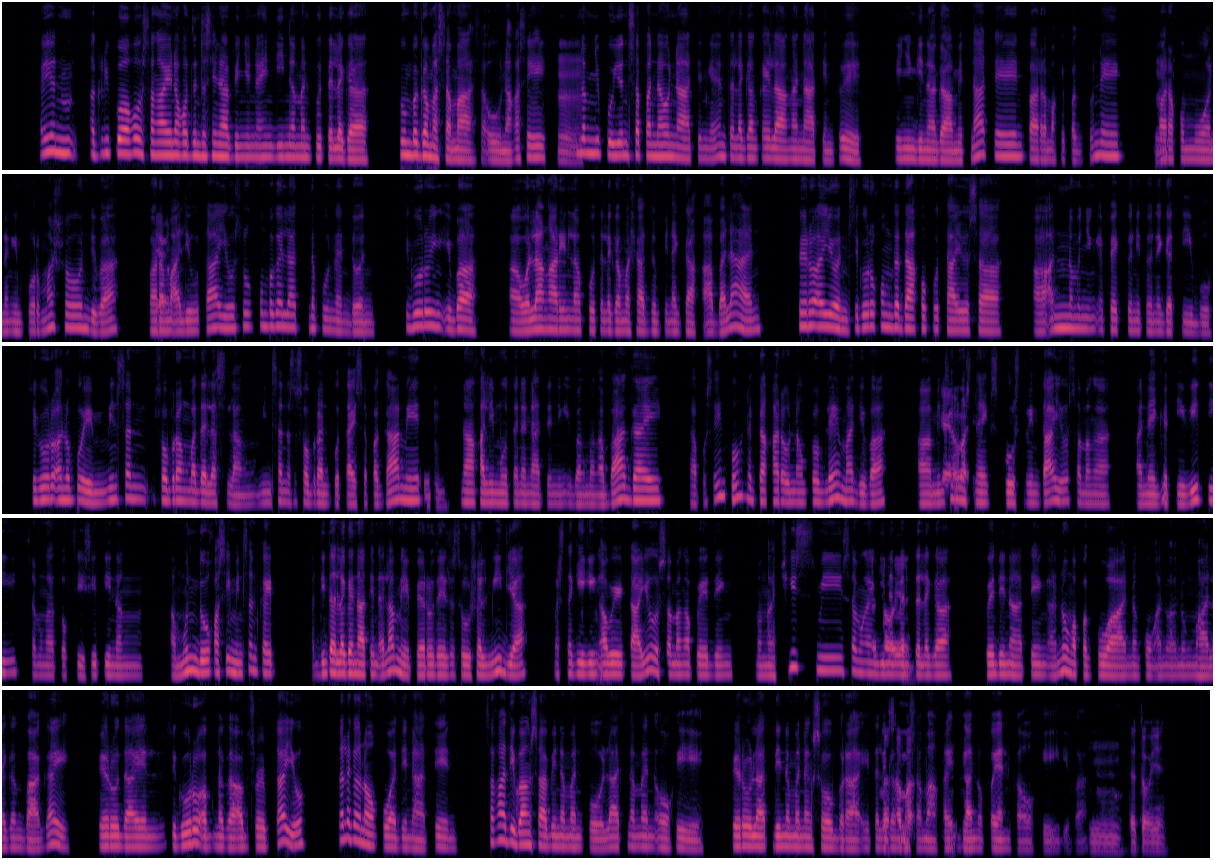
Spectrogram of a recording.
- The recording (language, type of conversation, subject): Filipino, unstructured, Ano ang palagay mo sa labis na paggamit ng midyang panlipunan bilang libangan?
- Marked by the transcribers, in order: other background noise; tapping; in English: "toxicity"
